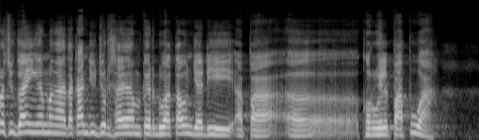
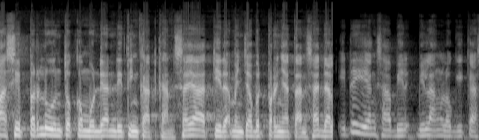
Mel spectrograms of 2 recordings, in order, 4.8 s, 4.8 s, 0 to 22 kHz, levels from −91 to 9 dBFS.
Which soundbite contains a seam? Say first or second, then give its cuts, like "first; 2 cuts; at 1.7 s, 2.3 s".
second; 1 cut; at 3.3 s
